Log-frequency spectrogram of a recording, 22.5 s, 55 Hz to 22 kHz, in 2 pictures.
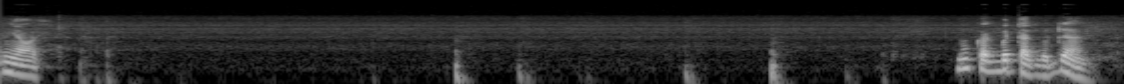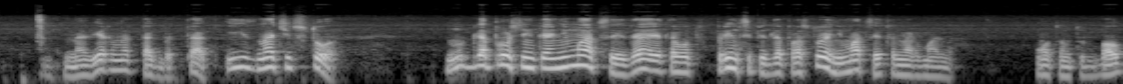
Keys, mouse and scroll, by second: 13.5-14.1 middle drag, 15.4-22.4 drag.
